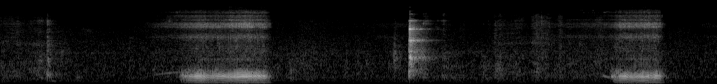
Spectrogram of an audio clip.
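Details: Sleeping 15-week-old English Mastiff puppy, Crush, snores in a quiet room: two drawn-out buzzy, throaty snores roughly four seconds apart, with a brief sharp snort or click between them.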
